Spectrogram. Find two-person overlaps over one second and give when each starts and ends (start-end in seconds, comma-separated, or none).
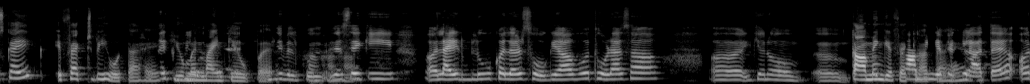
1.5-3.6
